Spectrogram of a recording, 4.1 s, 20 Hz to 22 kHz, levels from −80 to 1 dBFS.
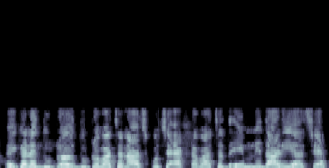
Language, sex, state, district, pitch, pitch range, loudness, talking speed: Bengali, female, West Bengal, North 24 Parganas, 315 Hz, 270-350 Hz, -16 LUFS, 160 wpm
